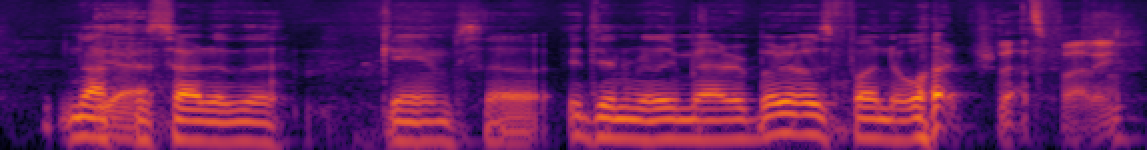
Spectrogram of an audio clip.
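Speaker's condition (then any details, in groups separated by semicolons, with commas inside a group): Cerebral palsy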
